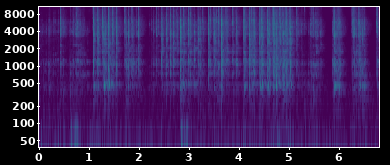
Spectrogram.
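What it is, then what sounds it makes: Stainless steel box grater. Long orange nails scratch and tap over the raised holes on the coarse grating face of a hollow stainless steel box grater. Bright, rapid, rasping ticks arrive in dense bursts with brief pauses between them. The sound is almost entirely high and crisp, with no low end, and each click dies away almost instantly.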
